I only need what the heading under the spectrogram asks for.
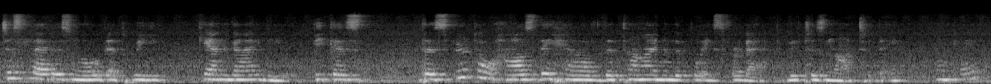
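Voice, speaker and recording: A woman with a non-native accent, fairly high pitch and fairly slow pace, amid noticeable background noise and audible room echo. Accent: non-native English speaker. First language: Portuguese. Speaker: spiritual seminar leader. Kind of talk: seminar talk.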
